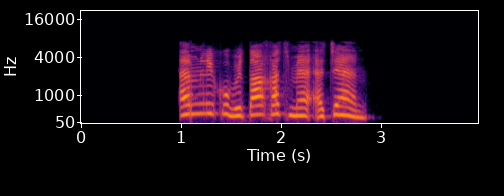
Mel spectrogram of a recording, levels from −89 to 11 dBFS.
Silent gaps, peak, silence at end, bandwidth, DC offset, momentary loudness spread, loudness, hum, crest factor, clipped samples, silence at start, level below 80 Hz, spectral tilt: none; -2 dBFS; 1.15 s; 7.2 kHz; under 0.1%; 9 LU; -17 LUFS; none; 18 dB; under 0.1%; 1 s; -66 dBFS; -4.5 dB/octave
